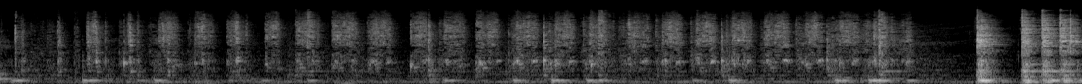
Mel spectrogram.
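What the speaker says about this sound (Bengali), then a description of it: "দিয়ে এটাকে ভালো করে ফেটিয়ে নিচ্ছি" Eggs being beaten with half a spoon of salt and a splash of water, a fast steady run of clinking strokes against the bowl close up, briefly pausing near the end before a few more beats.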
